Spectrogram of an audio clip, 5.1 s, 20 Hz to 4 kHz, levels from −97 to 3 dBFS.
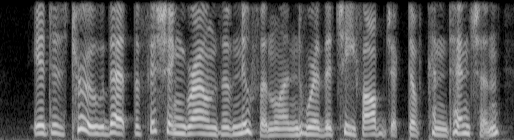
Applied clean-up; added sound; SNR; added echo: none; none; none; none.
